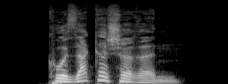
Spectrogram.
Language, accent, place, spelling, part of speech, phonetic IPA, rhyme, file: German, Germany, Berlin, kosakischeren, adjective, [koˈzakɪʃəʁən], -akɪʃəʁən, De-kosakischeren.ogg
- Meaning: inflection of kosakisch: 1. strong genitive masculine/neuter singular comparative degree 2. weak/mixed genitive/dative all-gender singular comparative degree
